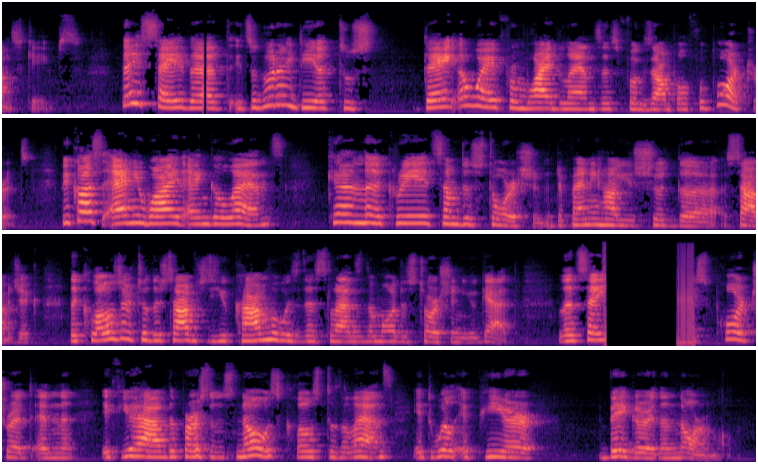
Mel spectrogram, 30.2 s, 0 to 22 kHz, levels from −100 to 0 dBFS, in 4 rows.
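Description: A cable pulled and plugged in interrupts the sound from 21.10 to 22.03 s: a pop, about 0.88 s of near silence, a 0.16 s burst of 50 Hz mains buzz as the plug's tip touches alone, then a second pop. The buzz separates it from a plain dropout.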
